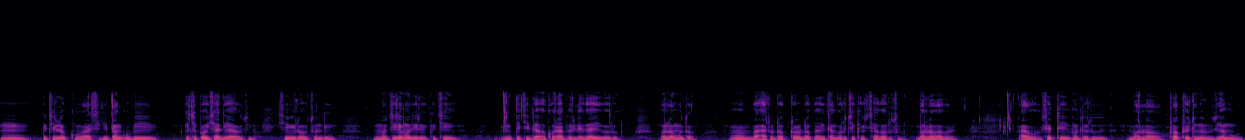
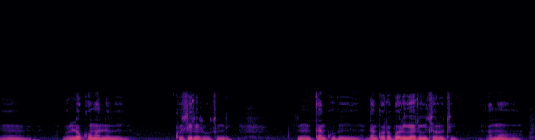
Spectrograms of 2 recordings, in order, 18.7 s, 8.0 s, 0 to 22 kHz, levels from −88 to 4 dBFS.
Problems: constant background noise, continuous background conversations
